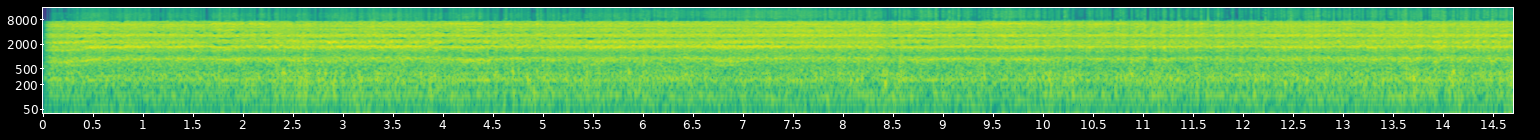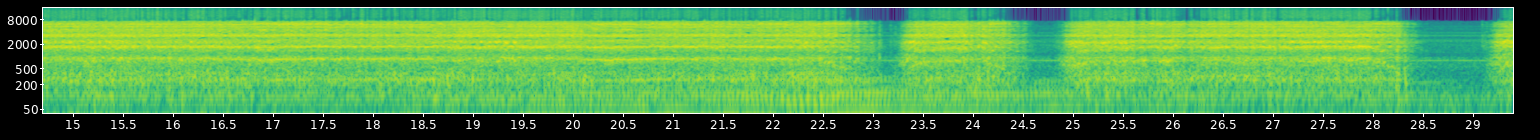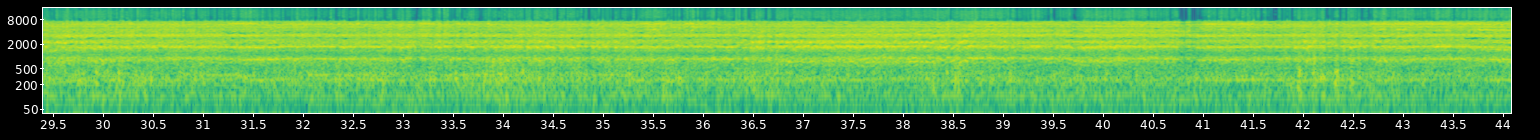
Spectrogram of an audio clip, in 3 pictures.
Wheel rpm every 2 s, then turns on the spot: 220, 220, 220, 230, 230, 230, 230, 230, 230, 230, 230, 130, 140, 200, 100, 230, 230, 230, 220, 220, 220, 230.
none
